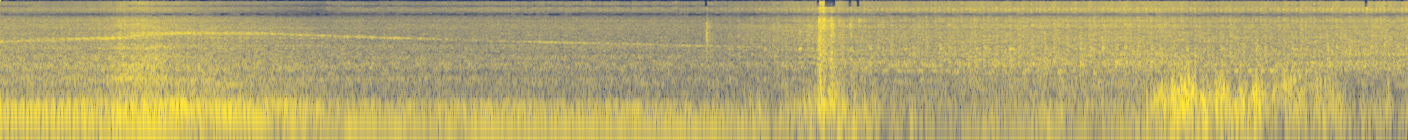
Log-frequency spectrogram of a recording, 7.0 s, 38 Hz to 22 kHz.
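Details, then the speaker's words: 7.3 Powerstroke diesel truck, engine with around 200,000 miles: deep, steady diesel clatter with a low even beat and a brief rev. Sounds healthy; owner suspects the intake restricts under throttle. "So, we tested this truck. Probably drove it around 20 miles now. Um the motor has absolutely no blow blowby."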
